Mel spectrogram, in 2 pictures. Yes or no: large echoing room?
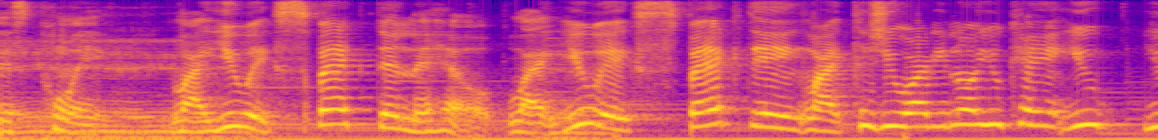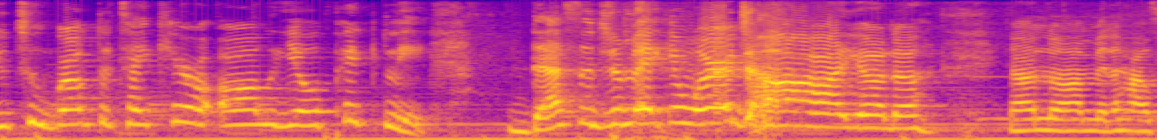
no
